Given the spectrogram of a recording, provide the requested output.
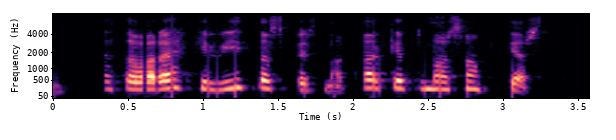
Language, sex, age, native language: Icelandic, female, 60-69, Icelandic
